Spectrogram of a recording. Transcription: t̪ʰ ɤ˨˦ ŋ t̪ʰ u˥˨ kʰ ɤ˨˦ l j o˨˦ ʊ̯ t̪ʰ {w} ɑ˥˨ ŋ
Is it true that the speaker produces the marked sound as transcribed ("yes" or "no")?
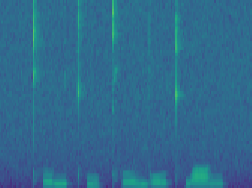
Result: yes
